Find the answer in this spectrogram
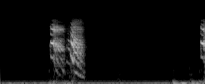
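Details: Western jackdaws at a nest box during ongoing unrest: two harsh, raspy calls follow quickly one after the other, then a third begins at the end, with a low indoor rumble between them.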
